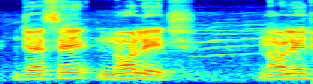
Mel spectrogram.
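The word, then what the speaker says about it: knowledge: अंग्रेजी में कई वर्णों में साइलेंट रहता है, जैसे नॉलेज में यहाँ के साइलेंट है।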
